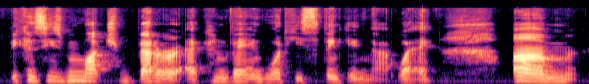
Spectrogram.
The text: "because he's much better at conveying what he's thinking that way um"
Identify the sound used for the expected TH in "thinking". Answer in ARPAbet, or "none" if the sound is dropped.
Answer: TH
